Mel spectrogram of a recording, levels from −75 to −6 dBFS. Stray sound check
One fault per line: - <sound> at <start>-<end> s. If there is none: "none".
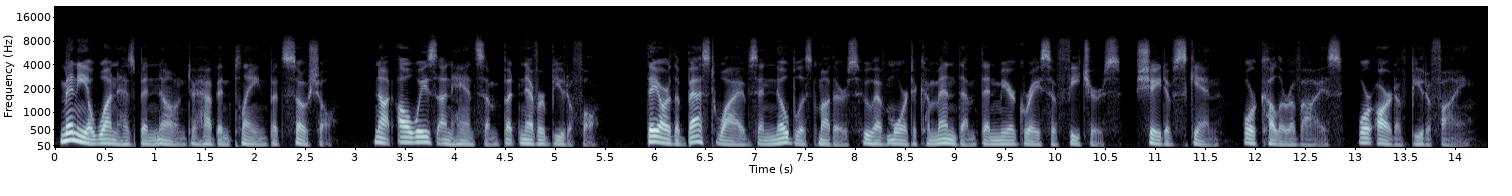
none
